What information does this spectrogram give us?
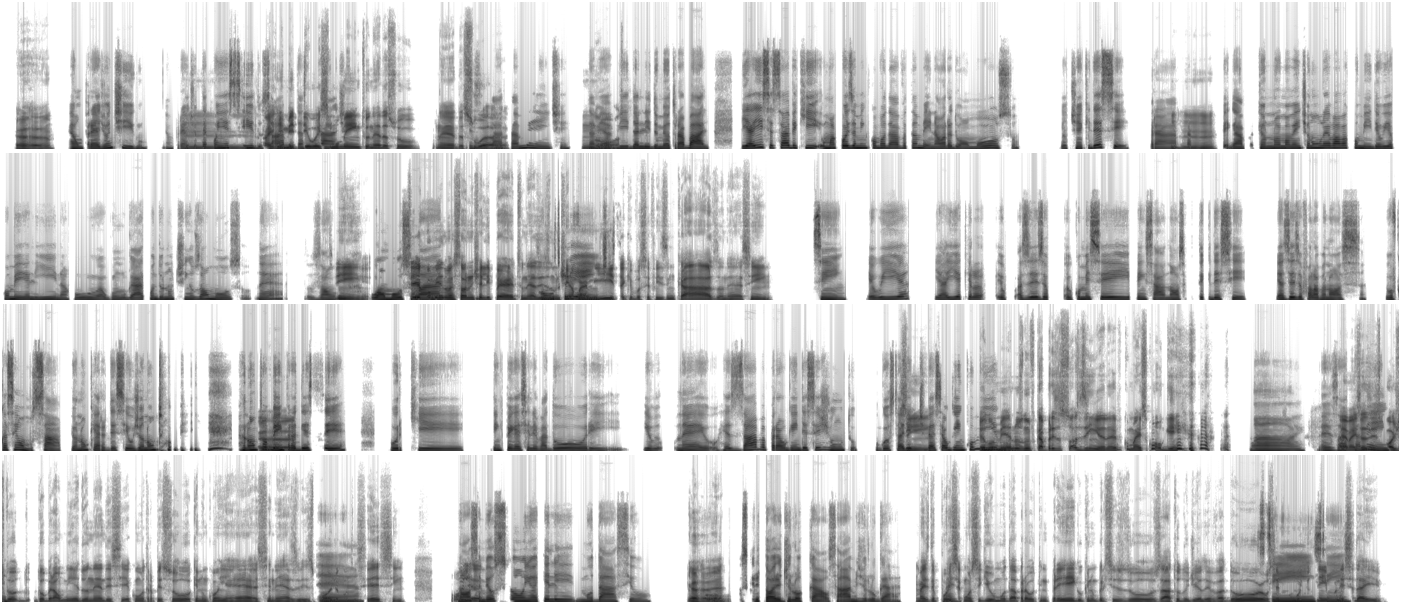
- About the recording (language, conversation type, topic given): Portuguese, podcast, Como foi seu primeiro emprego e o que você aprendeu nele?
- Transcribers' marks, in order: tapping; laughing while speaking: "tô bem"; laugh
